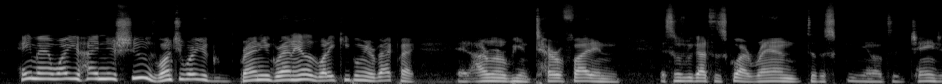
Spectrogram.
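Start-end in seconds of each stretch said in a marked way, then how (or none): 0.2-4.2 high, full-lunged holler. Telling a school story, quoting a friend on the bus, imitating his yell. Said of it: "he just yells at the top of his lungs like".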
